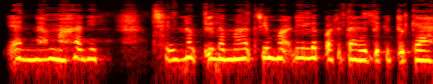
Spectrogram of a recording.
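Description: A woman's voice: sits high, flat delivery, a little fast, dry recording, natural voice. A woman voicing a stern but caring older mother in a cartoon who lectures and scolds her family. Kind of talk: cartoon voice acting.

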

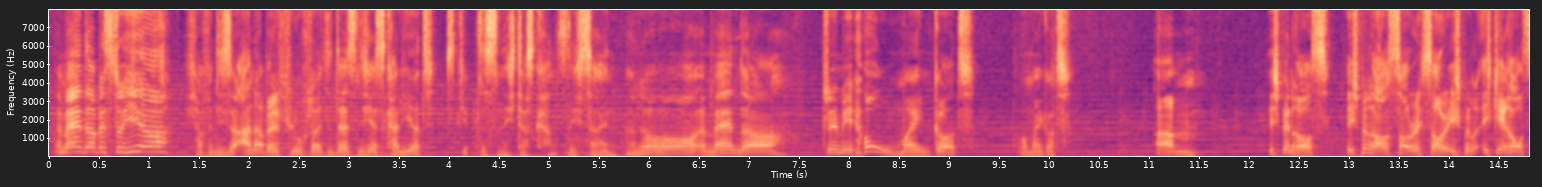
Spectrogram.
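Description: Panicky young gaming streamer, music behind. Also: male voice. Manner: jumps between panicked high yelps and low fearful muttering; keeps talking to viewers as friends. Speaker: gaming YouTuber. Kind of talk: scared gameplay commentary.

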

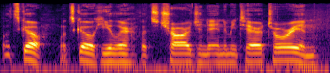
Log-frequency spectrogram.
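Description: A man's voice: mid-range voice, fairly even intonation, fast talker. A man giving casual let's-play commentary, rambling and joking to himself while he plays. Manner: rambling, joking, talks to himself mid-game. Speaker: gameplay commentator.

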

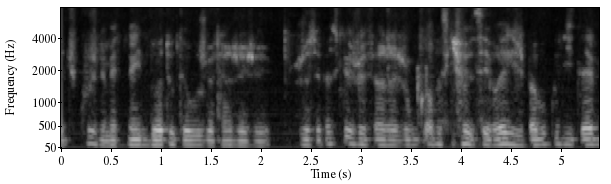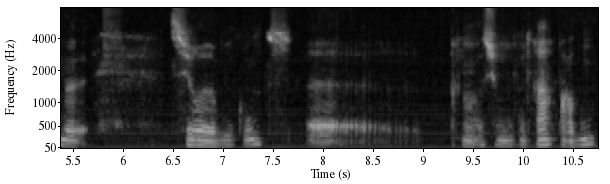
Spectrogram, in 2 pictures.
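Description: Man, Ch'ti accent, husky low voice, casual livestream chat, headset mic. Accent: Ch'ti (northern French). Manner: rambling, many fillers and slang. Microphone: headset microphone.

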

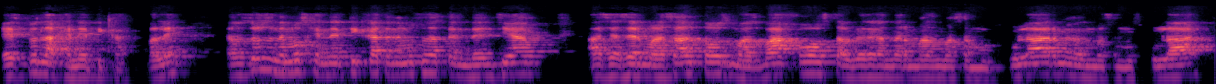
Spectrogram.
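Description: Chatty coach, echoey. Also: male voice, on the high side, fairly even intonation, moderate pace, pushed and bright. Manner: casual, repeats words, fills with "pues". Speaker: calisthenics coach. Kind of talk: masterclass explanation. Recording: echoey room, dull lo-fi sound.

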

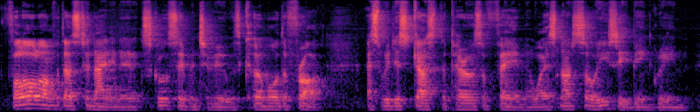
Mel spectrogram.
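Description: A man's voice: fairly even intonation, fast, lightly acted. A young man playing a solemn TV newsmagazine anchor, narrating a parody documentary with grave, melodramatic delivery. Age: young adult. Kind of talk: scripted mock news documentary narration. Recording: roomy sound with rumbling noise.

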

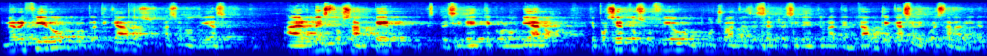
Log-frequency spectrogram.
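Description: A man giving an earnest, motivational talk on a theater stage, building to emphatic high points, recorded from the audience. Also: a little fast, bright, forceful tone, slight background noise. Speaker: guest speaker on a live stage talk. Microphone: stage PA, recorded from the audience seats. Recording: echoey theater audio from far off.

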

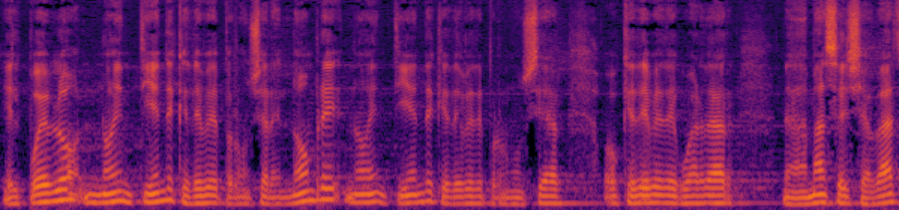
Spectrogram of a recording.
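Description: A man's voice: on the low side, gravelly, long reverb tail. A male preacher teaching a Bible study sermon, emphatic, often asking the congregation to say amen and checking that they follow. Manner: emphatic, asks the congregation for amens and checks understanding.

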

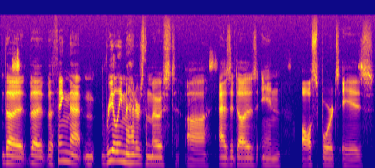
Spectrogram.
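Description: A man's voice: medium pitch, fairly even intonation, slow, clean tone. A young man hosting a podcast, chatting casually about hockey, often repeating words while he thinks. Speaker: podcast host. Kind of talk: casual sports chat.

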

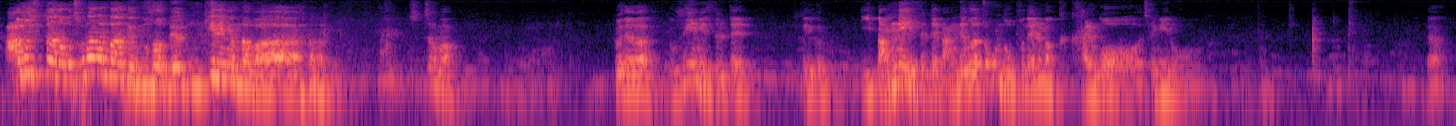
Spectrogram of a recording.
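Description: Lively male math teacher in echoey classroom. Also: a little high, normal speed, a little hiss or hum. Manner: animated, acts out voices while telling stories. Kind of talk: classroom lecture with storytelling. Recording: echoey room, mic at a distance.

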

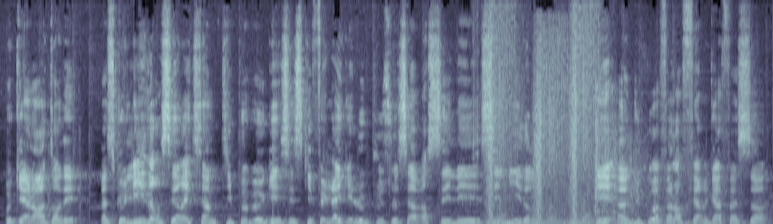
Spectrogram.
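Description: A man's voice: a little high, expressive, brisk, over music. A man hosting a gaming video, chatting casually to viewers as he plays and playfully taunting the monsters he fights. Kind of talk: casual gameplay commentary.

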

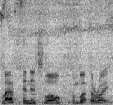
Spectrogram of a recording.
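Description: A man's voice: medium pitch, a little slow. A man who operates a film coating machine, walking through each step in a matter-of-fact, instructive way. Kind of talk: explaining his work step by step. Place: large film coating room. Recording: distant mic in noisy factory.

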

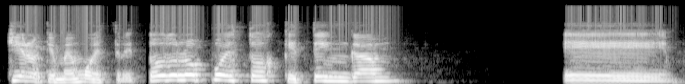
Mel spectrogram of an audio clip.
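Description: Man, fairly high voice, unhurried teacher patiently walking through a coding lesson. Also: sing-song. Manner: patient, slow, explains step by step, frequent "¿sí?" checks.

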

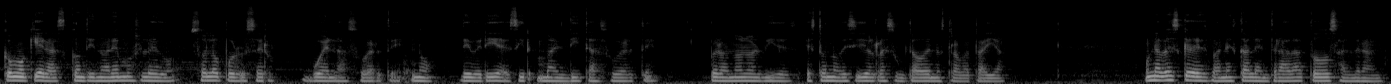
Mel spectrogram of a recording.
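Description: A woman's voice: sits low, level tone, normal speed, creaky, dark tone. A woman doing a proud, scornful warrior.

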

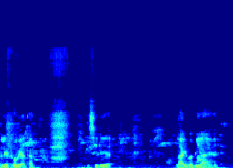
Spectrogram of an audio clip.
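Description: A man with a Bhojpuri accent speaks softly in a low voice, greeting his viewers one by one in a relaxed live stream. He talks at an unhurried, slow pace and chuckles often. A steady hum of background noise sits under his voice. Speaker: singer and songwriter.

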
